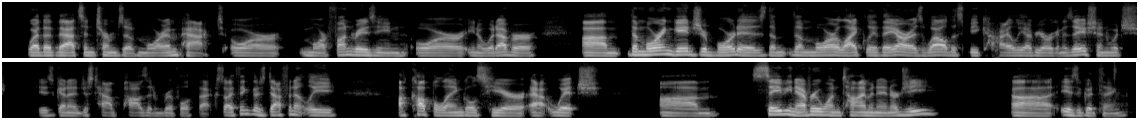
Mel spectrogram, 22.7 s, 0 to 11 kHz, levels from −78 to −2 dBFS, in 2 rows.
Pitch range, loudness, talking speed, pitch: 115-135 Hz, -31 LUFS, 175 wpm, 120 Hz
